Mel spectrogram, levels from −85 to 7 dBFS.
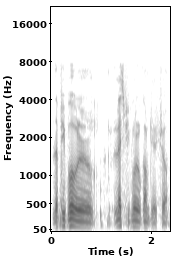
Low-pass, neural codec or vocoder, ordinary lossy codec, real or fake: none; none; none; real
